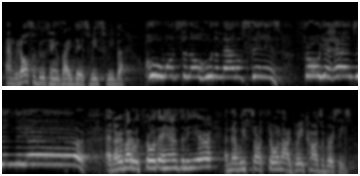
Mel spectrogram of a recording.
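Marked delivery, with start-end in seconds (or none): 2.1-6.6 high, loud, sustained crowd call; club hype man. Retold or imitated. Hip hop messengers to a club crowd, hollering like emcees. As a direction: holler it to pump up the whole club.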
